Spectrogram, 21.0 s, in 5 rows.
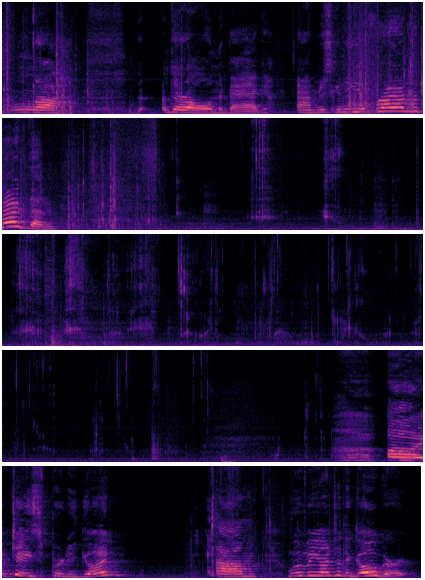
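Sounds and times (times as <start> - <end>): faint chewing: 5.8 - 14.8.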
